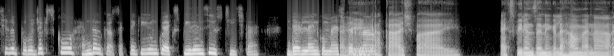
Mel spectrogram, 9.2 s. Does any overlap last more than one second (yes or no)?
no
